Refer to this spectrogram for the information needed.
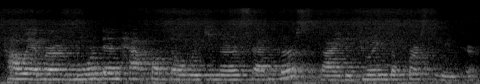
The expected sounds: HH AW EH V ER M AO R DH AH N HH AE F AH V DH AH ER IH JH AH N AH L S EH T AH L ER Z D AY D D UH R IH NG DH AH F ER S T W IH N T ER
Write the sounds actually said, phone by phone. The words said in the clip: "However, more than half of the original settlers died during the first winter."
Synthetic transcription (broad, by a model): HH AW EH V ER M AO R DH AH N HH AE F AH V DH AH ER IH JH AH N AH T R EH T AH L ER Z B AY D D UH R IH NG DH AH F ER S T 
